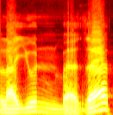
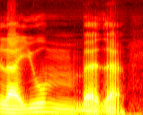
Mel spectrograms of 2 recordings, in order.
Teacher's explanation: Sehingga nanti bunyinya kan awalnya nun bunyi n. Karena dia bertemu ba nanti bunyinya diganti dengan bunyi huruf mim atau huruf m. Maka tidak lagi dibaca layunbaz tapi layumbaz dan sambil ditahan dua harakat. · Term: iqlab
